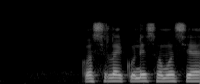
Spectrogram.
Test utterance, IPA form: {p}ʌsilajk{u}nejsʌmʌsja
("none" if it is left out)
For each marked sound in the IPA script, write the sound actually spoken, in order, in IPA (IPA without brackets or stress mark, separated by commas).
k, u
